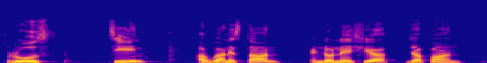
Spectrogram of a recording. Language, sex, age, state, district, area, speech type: Urdu, male, 18-30, Uttar Pradesh, Shahjahanpur, rural, spontaneous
